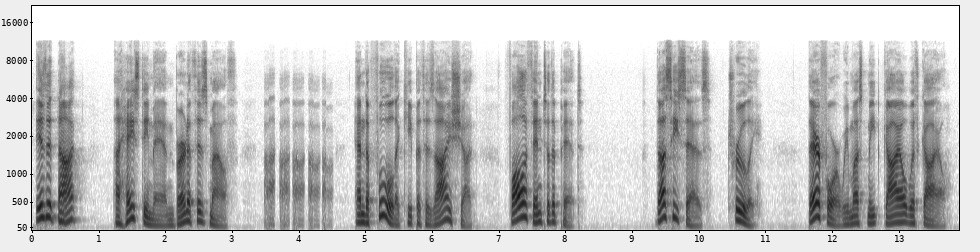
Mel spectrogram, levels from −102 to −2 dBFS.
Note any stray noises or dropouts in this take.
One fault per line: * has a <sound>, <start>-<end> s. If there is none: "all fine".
* has a laugh, 3.5-4.5 s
